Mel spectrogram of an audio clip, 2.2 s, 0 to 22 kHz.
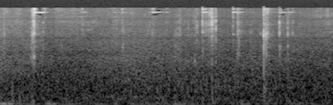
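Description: Near silence with a few faint clicks from an 18ct pink gold wristwatch on a leather strap being handled, taken off the wrist and held in the fingers.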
